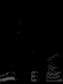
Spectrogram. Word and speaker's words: Mustafar: Do you like the duel on Mustafar set? Is that how you say it? Yes. You got that perfectly right.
